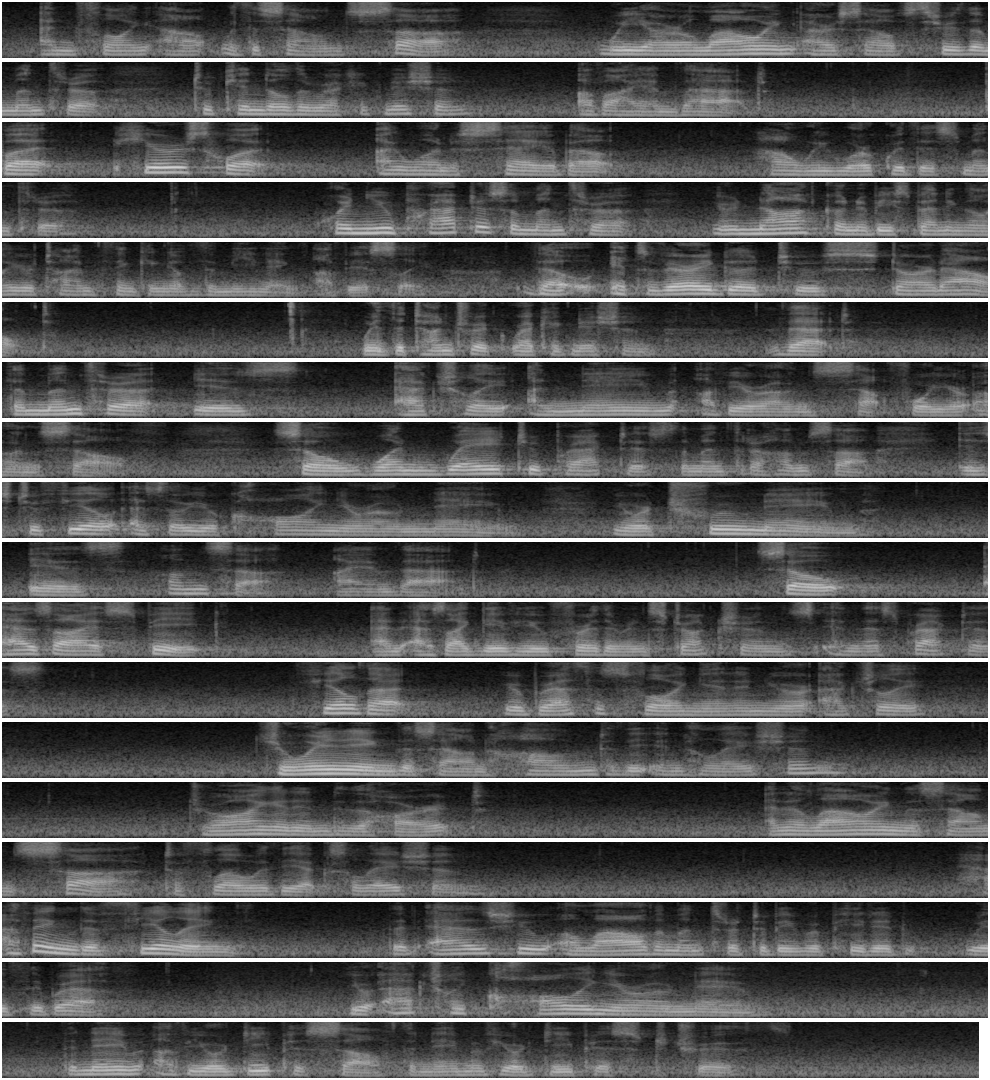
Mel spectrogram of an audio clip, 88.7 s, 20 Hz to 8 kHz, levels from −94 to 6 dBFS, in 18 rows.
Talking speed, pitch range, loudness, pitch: 125 wpm, 135-165 Hz, -27 LUFS, 150 Hz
